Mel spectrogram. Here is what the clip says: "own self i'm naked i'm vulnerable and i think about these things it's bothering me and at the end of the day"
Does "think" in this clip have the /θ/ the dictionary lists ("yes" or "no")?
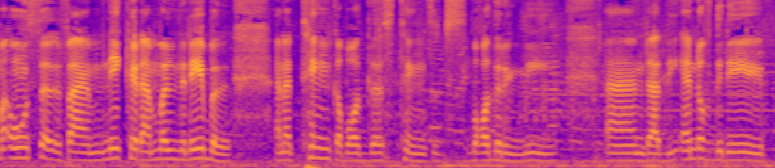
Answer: no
